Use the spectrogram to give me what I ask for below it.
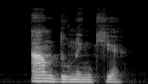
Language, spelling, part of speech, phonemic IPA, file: Dutch, aandoeninkje, noun, /ˈandunɪŋkjə/, Nl-aandoeninkje.ogg
- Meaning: diminutive of aandoening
